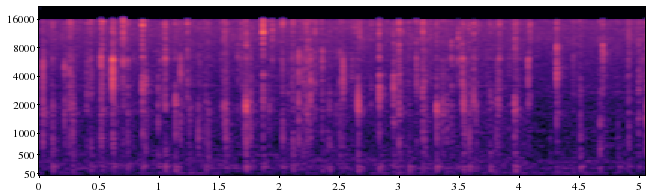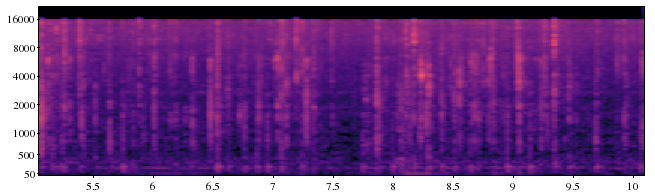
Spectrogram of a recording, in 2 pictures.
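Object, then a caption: Plastic Topre keyboard. Fingertips type steadily on a lubricated plastic Leopold FC660C Topre keyboard with 45g switches, producing a dense stream of soft, muted thocks with brief bright clicks. The keystrokes have a low, rounded body and stop short with almost no ring.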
